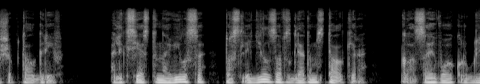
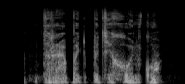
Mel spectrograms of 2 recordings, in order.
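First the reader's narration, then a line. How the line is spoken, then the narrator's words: Whispered reply. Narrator (Russian): шепотом ответил Гриф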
